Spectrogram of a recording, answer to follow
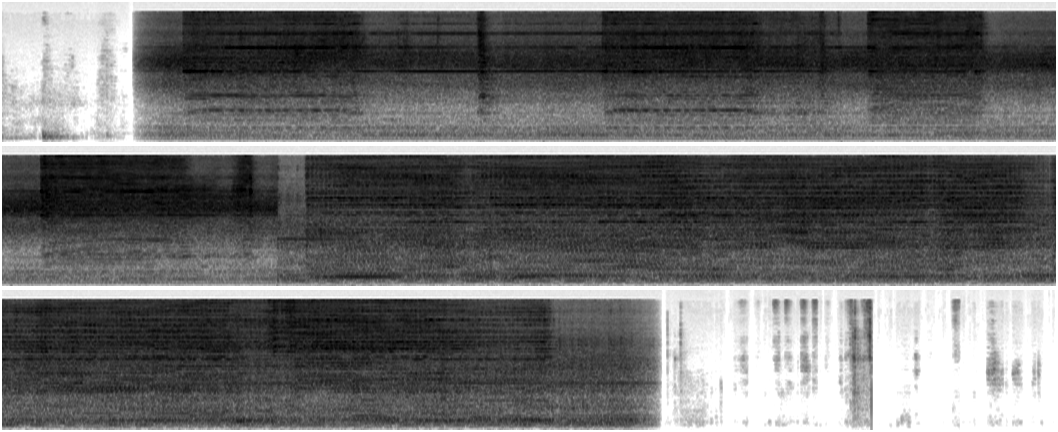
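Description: Disc sander running with a wooden block pressed against the abrasive disc, grinding the wood down. The noise changes character about halfway through and stops suddenly near the end.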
